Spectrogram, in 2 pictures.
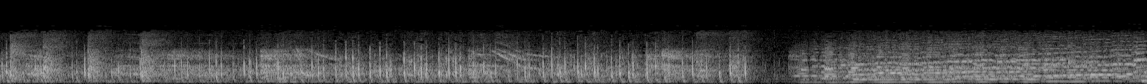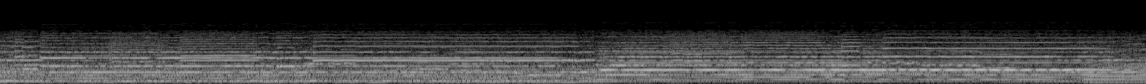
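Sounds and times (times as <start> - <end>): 
cavalry horses galloping in a western chase: 0.0 - 22.9
music: 7.6 - 22.9.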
